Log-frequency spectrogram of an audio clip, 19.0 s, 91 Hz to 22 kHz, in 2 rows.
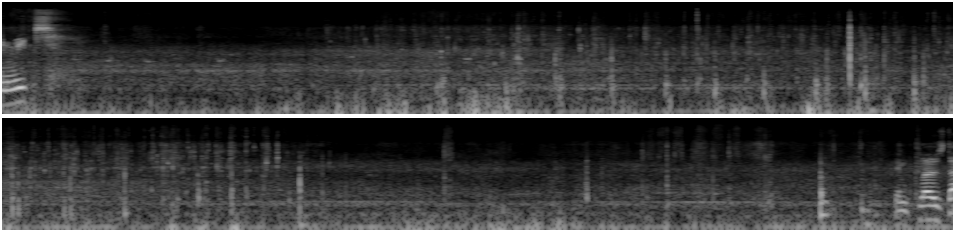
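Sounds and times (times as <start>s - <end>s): wind rumbling on microphone: 0.0s - 18.7s.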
